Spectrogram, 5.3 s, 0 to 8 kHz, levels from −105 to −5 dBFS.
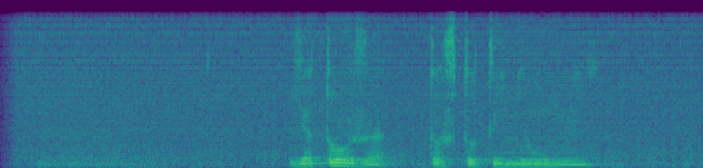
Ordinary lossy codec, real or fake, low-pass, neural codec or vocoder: none; fake; 7.2 kHz; vocoder, 24 kHz, 100 mel bands, Vocos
